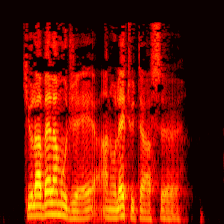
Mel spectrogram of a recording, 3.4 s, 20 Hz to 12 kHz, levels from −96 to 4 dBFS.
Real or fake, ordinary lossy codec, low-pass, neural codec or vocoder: real; MP3, 32 kbps; 10.8 kHz; none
